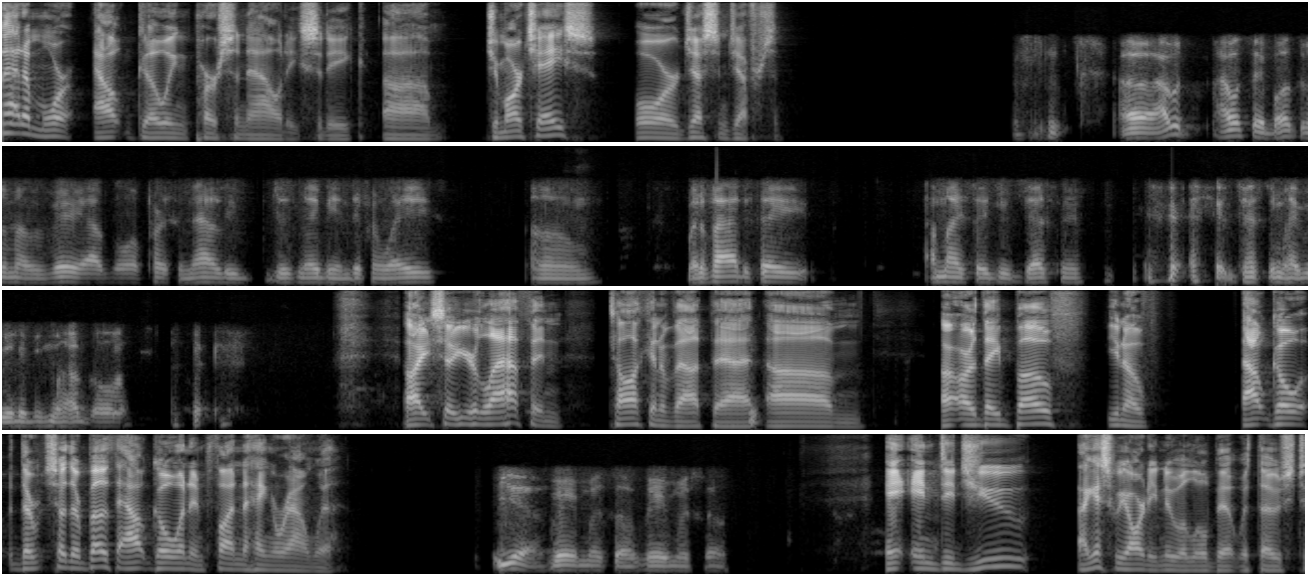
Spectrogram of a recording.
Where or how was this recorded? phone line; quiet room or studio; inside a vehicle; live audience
phone line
